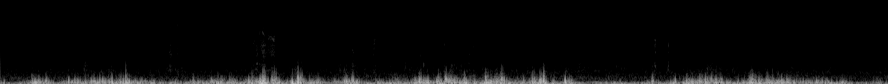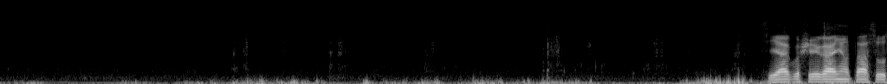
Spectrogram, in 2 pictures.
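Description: A hoe scrapes and scratches through loose soil.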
